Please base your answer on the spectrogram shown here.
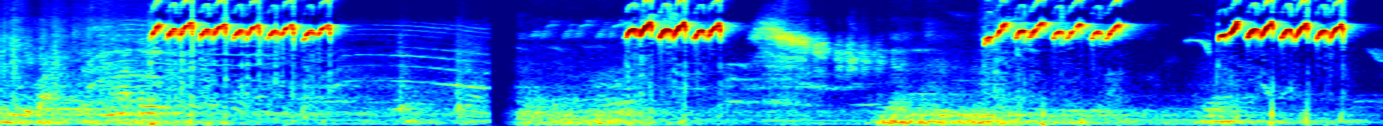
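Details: Four separate bursts of rapid, high, upswept chirping notes from a mantenan gunung, played as a lure to stimulate other mantenan birds' singing, with a brief slurred note between and faint low voices or rumble in the gaps.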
